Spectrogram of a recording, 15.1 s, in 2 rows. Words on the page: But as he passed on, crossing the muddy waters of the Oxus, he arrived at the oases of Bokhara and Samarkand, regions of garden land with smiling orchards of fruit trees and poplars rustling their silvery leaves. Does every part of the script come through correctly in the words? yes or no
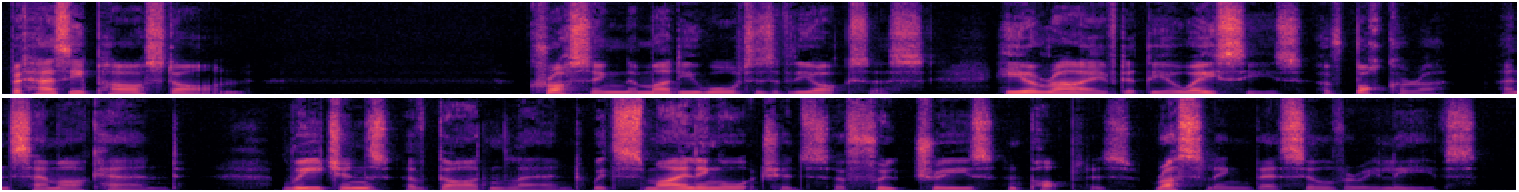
yes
